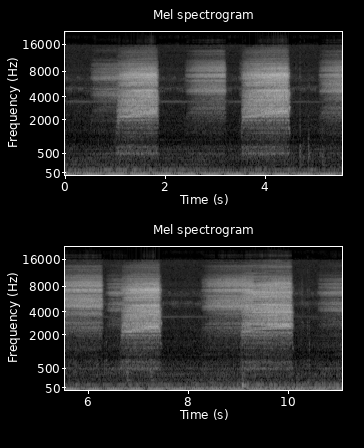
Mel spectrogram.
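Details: Wild barn owl fledgling in Israel receiving and eating a rodent from its parents; a long series of harsh hissing screeches, each about a second, repeated steadily with brief silences.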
